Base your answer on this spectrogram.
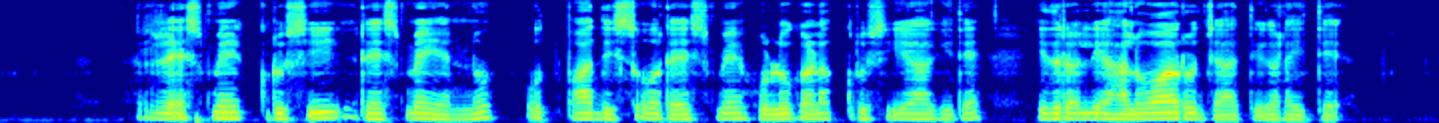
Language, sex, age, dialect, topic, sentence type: Kannada, male, 25-30, Mysore Kannada, agriculture, statement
